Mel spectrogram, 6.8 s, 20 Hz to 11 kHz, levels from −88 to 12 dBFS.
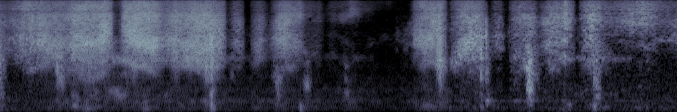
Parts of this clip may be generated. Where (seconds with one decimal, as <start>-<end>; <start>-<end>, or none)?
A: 0.4-4.5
